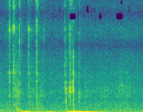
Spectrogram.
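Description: A few light keystrokes on a computer keyboard, with another about a second in: the rotate key being pressed.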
